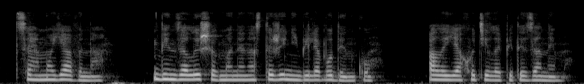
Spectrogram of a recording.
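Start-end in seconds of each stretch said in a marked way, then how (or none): none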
